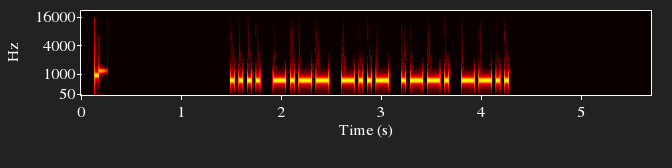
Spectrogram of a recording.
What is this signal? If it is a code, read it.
Morse code, heard as a keyed tone, about 27 wpm, 700 Hz. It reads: HYXPZ
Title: Code Groups - 5 Letters - 28wpm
